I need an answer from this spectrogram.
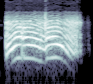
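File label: Turkish aircraft damaged, mood med, speech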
